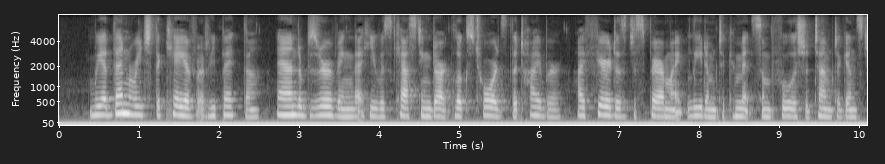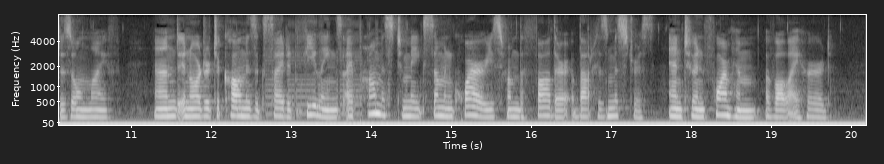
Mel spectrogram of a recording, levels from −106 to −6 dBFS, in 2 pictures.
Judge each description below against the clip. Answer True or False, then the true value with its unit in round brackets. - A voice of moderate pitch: True (170 Hz)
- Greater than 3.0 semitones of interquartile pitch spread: False (2.5 semitones)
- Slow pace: False (185 wpm)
